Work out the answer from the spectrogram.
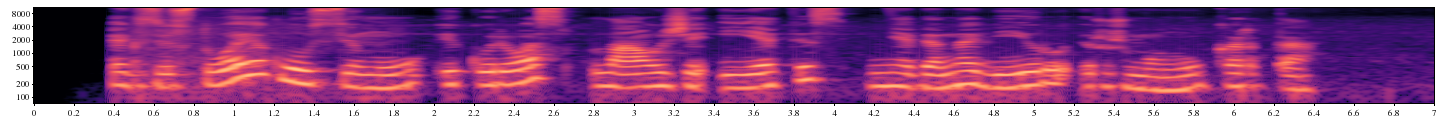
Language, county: Lithuanian, Klaipėda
